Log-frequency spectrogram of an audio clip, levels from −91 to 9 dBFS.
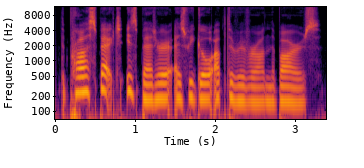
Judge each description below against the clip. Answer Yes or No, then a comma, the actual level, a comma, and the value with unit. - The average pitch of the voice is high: No, medium, 175 Hz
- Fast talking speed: Yes, fast, 230 wpm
